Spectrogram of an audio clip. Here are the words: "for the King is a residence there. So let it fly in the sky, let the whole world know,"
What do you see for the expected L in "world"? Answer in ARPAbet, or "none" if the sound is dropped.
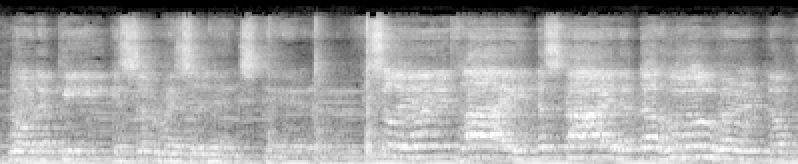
none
